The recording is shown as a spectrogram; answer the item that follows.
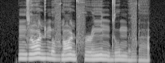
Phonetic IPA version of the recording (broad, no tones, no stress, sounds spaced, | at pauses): n z ɔ̃ ɖ m ʊ v ɽ ɔ̃ ɖ f ɹ ĩ n d u m ɛ̤ v ɽ a̤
